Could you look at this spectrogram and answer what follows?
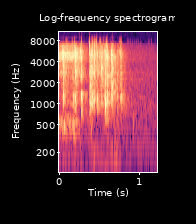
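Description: Quick burst of keystrokes on a computer keyboard, several close clicks in a short run, then a pause and one more press at the end; nearby and fairly quiet, with no voices.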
